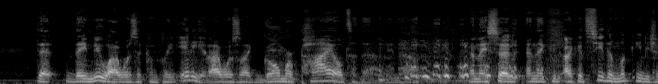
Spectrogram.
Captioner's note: laughs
